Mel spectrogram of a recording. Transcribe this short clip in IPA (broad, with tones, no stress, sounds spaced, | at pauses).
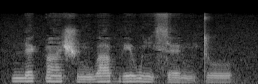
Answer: n ɛ˦ k͡p ã˦ ʃ ũ˧ w a˦ b e˦ w ĩ˦˨ s ɛ˧ ɾ ũ˨ t o˧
